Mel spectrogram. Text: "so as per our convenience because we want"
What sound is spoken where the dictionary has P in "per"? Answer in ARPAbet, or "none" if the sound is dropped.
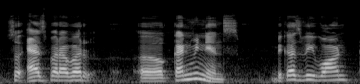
F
